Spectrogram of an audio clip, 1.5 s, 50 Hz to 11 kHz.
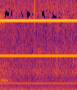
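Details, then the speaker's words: Multimeter on continuity setting probing the orange wire of an XYZ da Vinci 3D printer's X-axis stepper motor harness, whose bad wiring caused shaking and shuddering: steady high beep showing the wire connects end to end. "and then I can hear that it's you know beeping so I know that made a connection"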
